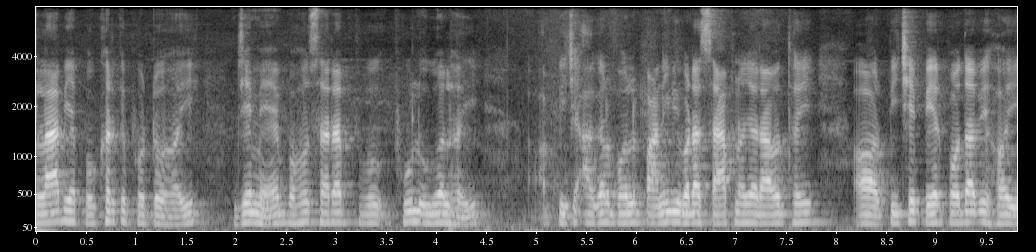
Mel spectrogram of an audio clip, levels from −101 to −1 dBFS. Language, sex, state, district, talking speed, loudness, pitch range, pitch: Bhojpuri, male, Bihar, Sitamarhi, 165 wpm, -20 LUFS, 115-125 Hz, 120 Hz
